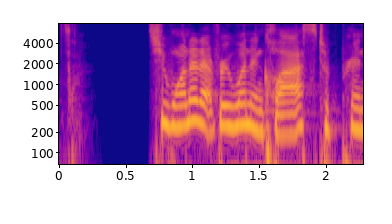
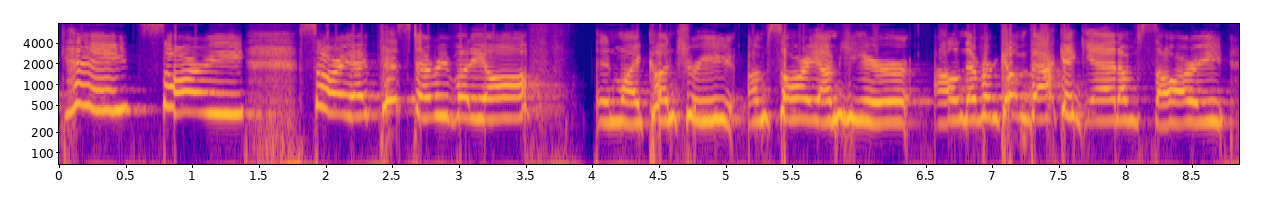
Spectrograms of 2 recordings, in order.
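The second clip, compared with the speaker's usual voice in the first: higher, hammed-up nervous apologizing; mock apology; 5 semitones higher than usual. Streamer imagining meeting people back home, over-apologizing in mock panic. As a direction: play a sheepish visitor over-apologizing.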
